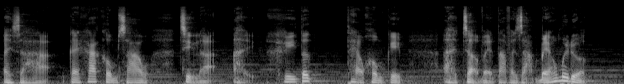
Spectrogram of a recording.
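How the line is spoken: Panting speech. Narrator (Vietnamese): Tứ Bảo miệng đã thở hổn hển nói

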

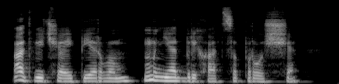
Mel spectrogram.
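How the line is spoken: Commanding. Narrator (Russian): велел Дайм

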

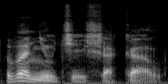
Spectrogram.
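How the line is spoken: Gentle question. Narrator (Russian): ласково спросил хан

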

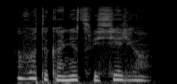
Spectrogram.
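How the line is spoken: Whisper. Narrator (Russian): прошептала я

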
